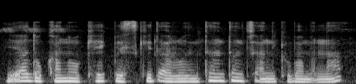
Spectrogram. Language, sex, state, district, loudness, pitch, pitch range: Garo, male, Meghalaya, West Garo Hills, -15 LUFS, 145 Hz, 135-160 Hz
